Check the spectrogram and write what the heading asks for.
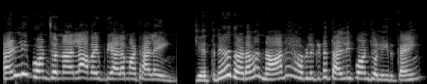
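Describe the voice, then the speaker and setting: A woman's voice: sits high, racing, a bit bright. A woman voicing a stern young cartoon father. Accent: Kanyakumari Tamil. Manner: scolding, firm. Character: stern young father defending his daughter.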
